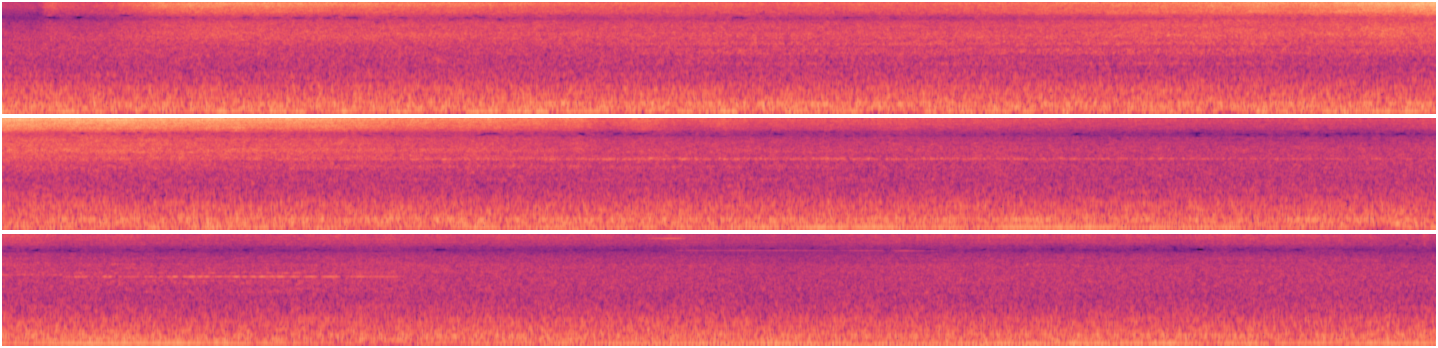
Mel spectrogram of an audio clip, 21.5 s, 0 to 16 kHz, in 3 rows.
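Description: Tokyo Metro 16000 series electric train creeping along the platform and coming to a stop, with a steady low hum from the train.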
